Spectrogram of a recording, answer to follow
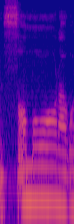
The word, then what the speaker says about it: some more: 근데 이걸 읽을 때 some과 more인데 두 개를 붙이면 읽을 때는 someore라고 읽어주는 게 좋습니다.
